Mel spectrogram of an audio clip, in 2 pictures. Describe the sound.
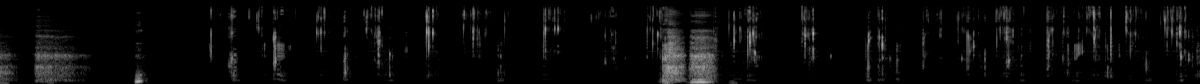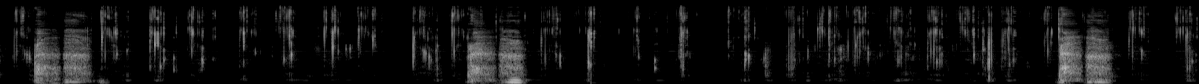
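Wet chewing and crunchy bites of something fresh being eaten, many close, moist mouth sounds interrupted by a few loud, breathy sighs.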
